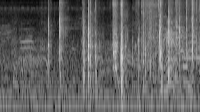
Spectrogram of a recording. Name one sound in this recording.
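A skateboard clatters onto concrete as a young man falls.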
